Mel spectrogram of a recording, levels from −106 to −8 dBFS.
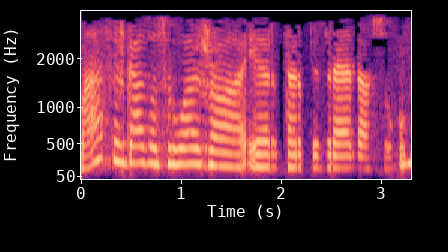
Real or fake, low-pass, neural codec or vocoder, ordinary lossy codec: fake; 3.6 kHz; vocoder, 22.05 kHz, 80 mel bands, Vocos; MP3, 16 kbps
